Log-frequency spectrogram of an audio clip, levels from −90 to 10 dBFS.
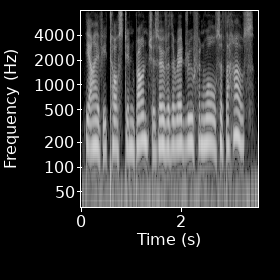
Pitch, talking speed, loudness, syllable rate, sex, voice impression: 185 Hz, 235 wpm, -17 LUFS, 5.8 syllables/s, female, feminine, adult-like, slightly muffled, calm, slightly reassuring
